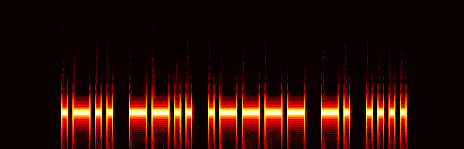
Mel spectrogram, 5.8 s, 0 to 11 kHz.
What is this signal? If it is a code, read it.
Morse code, heard as a keyed tone, about 17 wpm, 700 Hz. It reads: LZ1NH
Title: DXCC-100 Call Signs - 5 Characters - Repeated 2x - 17wpm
